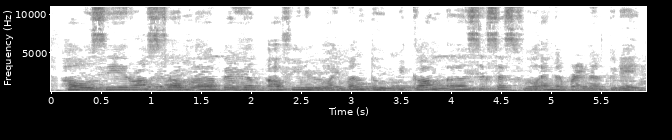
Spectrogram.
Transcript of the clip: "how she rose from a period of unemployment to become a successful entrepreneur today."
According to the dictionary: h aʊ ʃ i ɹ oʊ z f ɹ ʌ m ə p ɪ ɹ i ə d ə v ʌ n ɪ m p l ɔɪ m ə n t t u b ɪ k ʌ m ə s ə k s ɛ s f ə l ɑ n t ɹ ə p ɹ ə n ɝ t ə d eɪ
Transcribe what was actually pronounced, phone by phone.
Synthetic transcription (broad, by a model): h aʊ s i ɹ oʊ s f ɹ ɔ m ə p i ɹ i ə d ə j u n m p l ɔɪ m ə n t t u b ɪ k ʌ m ə s ə k s ɛ s f ə l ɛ n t ɹ p ɹ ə n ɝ t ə d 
